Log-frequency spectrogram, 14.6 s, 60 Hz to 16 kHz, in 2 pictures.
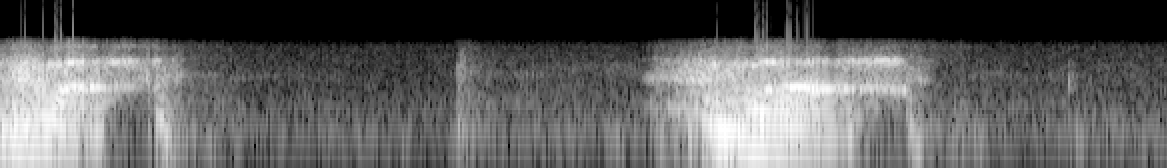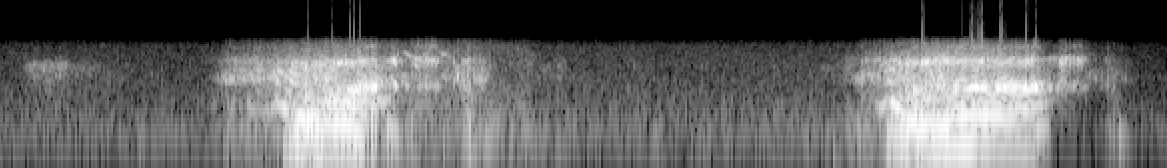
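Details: Very loud snoring: four rough, rattling snores about every four seconds, roughly 14 breaths a minute, with quiet gaps between.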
